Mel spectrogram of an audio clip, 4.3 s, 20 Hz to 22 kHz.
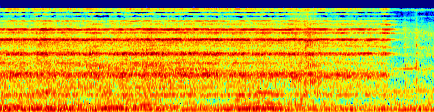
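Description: A high-voltage boost module (a 4 V to "400 kV" step-up coil) running on a lithium cell, giving a steady high-pitched whine of several tones from its oscillator and transformer. It cuts off just before the end.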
